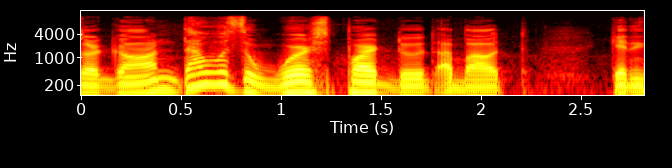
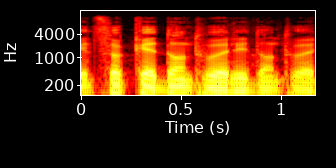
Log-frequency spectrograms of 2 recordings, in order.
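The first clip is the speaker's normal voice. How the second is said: put-on old Eastern European doctor voice, lower; 5 semitones lower than usual. Retelling what the doctor said, imitating an old romanian or russian doctor. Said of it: "She's like an old Romanian or Russian doctor".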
